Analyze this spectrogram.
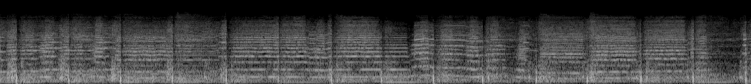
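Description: Military brass band playing a ceremonial piece, with drum strokes among the brass.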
